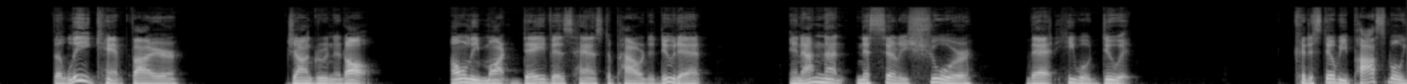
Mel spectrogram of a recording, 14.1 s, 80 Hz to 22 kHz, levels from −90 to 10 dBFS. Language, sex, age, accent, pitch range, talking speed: English, male, 30-49, American, 115-150 Hz, 135 wpm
